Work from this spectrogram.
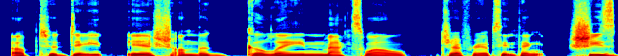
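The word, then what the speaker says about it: Ghislaine: say her name you're probably saying it it's galain yeah but you're right to not know how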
